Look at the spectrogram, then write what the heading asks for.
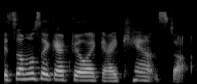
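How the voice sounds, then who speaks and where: Woman co-host, casual chat, quick to laugh, rambling phrasing, mid-pitched voice, dry close mic. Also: expressive, darkish tone, dry recording. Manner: laughs often, talks in loose run-on thoughts. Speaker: podcast co-host.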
